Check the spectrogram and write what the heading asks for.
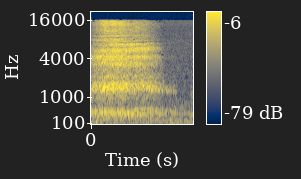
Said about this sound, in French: On respire lentement, on bloque et on expire encore plus lentement.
